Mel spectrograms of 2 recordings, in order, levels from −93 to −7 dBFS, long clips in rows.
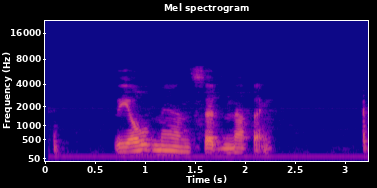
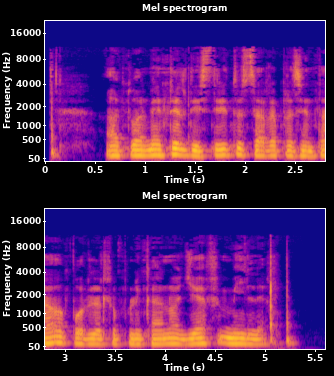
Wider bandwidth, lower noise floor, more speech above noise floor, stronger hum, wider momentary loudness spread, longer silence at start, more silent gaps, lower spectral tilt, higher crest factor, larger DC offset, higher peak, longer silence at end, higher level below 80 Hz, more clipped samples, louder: second, 6.8 kHz vs 11.5 kHz; first, -73 dBFS vs -45 dBFS; first, 29 dB vs 21 dB; neither; first, 16 LU vs 7 LU; about the same, 0.1 s vs 0.05 s; neither; about the same, -4.5 dB/octave vs -5.5 dB/octave; about the same, 20 dB vs 24 dB; neither; second, -26 dBFS vs 0 dBFS; second, 0 s vs 0.3 s; second, -88 dBFS vs -52 dBFS; neither; second, -44 LUFS vs -24 LUFS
